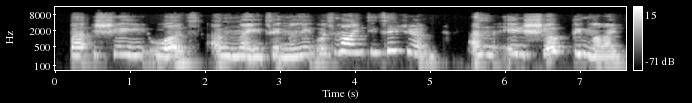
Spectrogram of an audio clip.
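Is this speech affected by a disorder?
Yes: cerebral palsy; uses Omeo wheelchair.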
